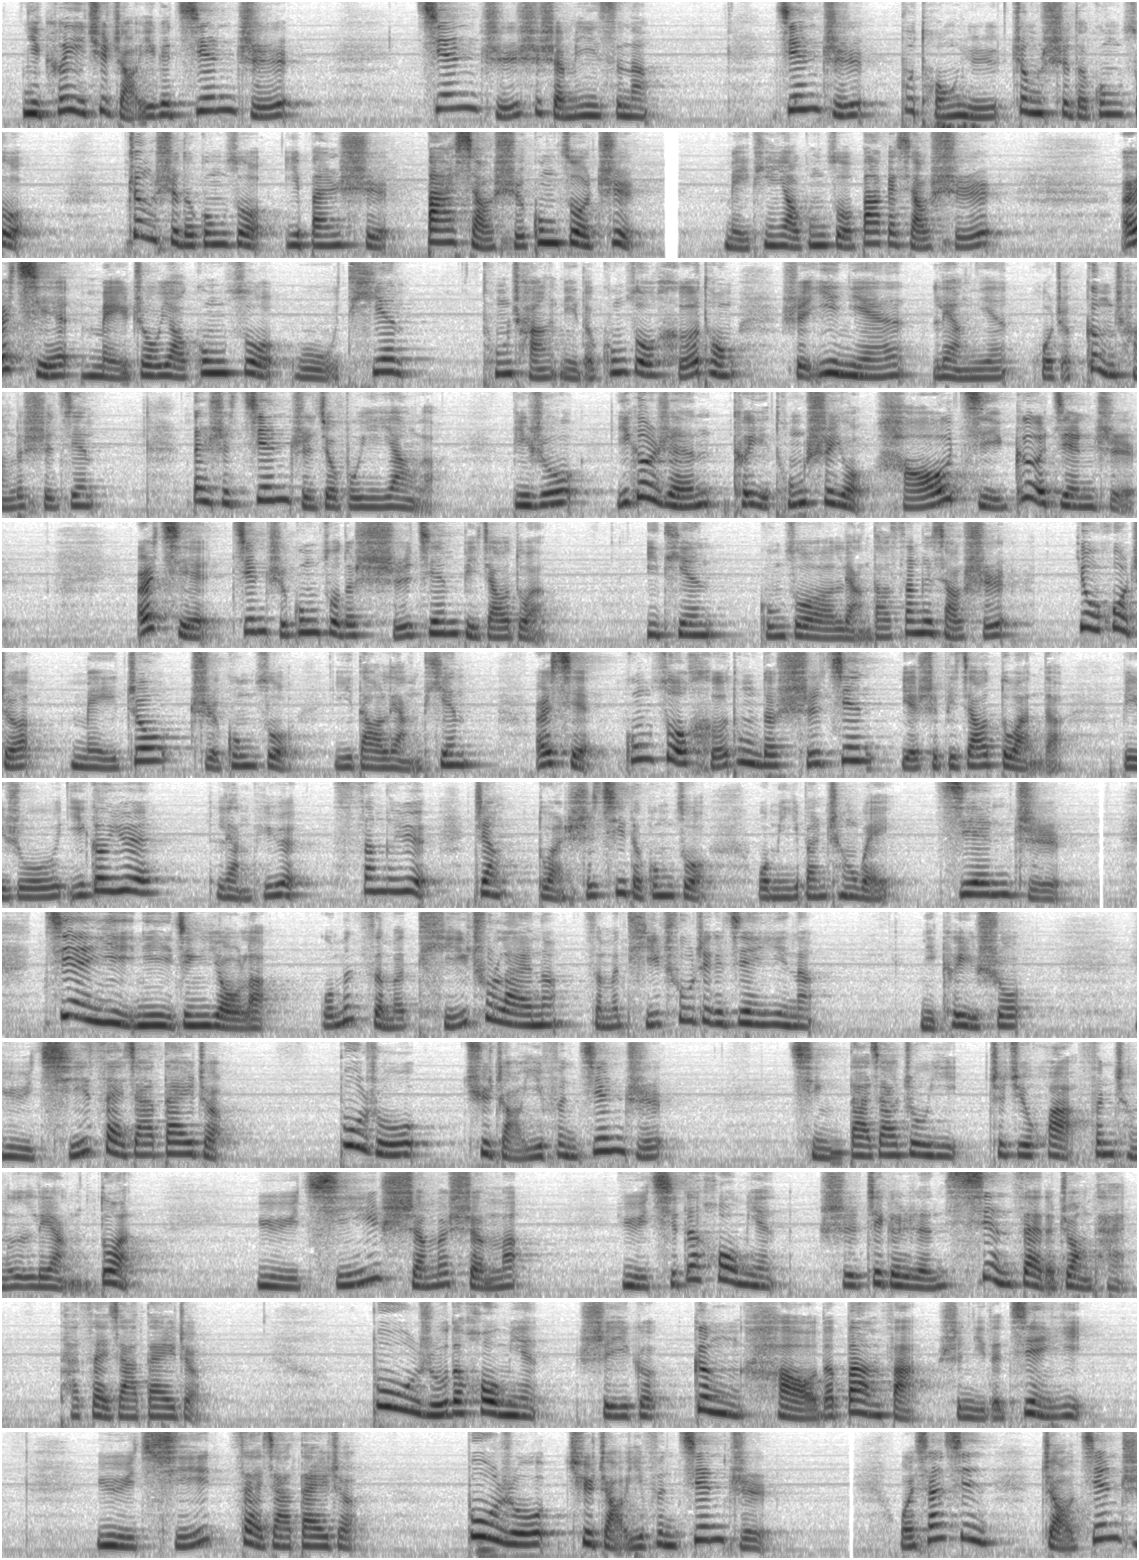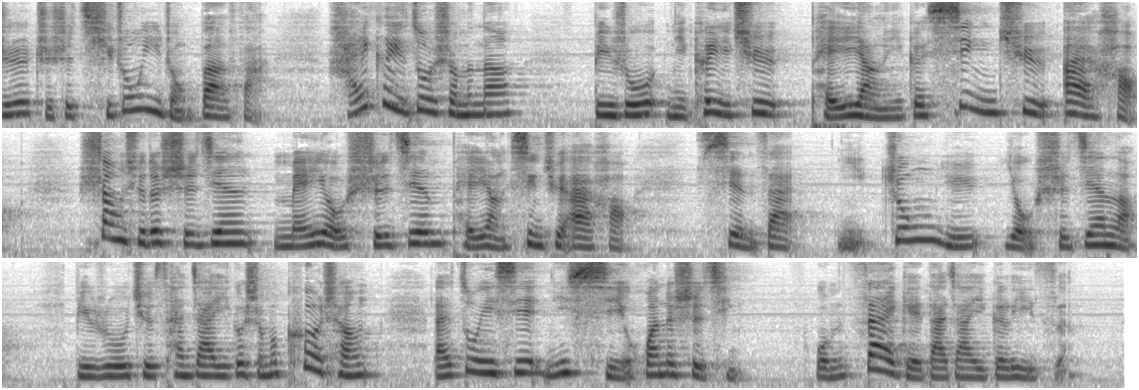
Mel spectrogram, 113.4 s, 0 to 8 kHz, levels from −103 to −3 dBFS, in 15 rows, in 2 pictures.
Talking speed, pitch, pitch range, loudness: 200 characters per minute, 210 Hz, 185-245 Hz, -30 LUFS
